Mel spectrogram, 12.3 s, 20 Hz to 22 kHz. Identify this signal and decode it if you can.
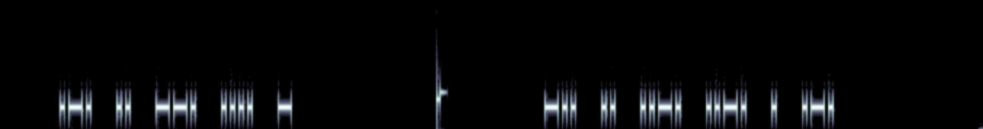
Morse code, heard as a keyed tone, about 21 wpm, spaced as for 16 wpm, 700 Hz. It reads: RIGHT DIFFER
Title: 2x Character Spacing - Top 200 Words - 22wpm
